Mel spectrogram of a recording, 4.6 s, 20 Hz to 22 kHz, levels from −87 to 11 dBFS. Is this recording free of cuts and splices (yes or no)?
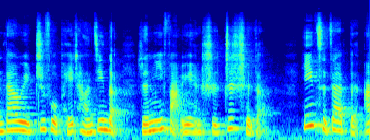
yes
